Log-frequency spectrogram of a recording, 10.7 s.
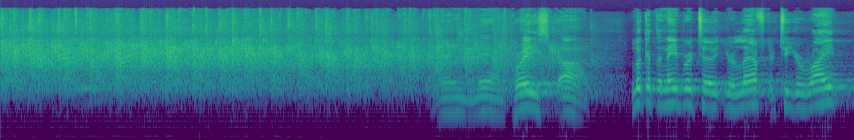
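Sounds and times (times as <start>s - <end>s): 
audience applause: 0.0s - 7.4s
speech: 5.6s - 10.6s.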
